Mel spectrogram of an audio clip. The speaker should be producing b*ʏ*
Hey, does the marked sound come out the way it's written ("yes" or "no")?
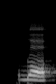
no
